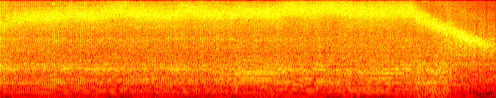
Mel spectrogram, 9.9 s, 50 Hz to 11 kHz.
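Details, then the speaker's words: Poulan Pro Model 117 two-stroke trimmer on premix, stored about 3 years, after tune-up and carb work: steady high-rev scream with no drop to idle, then winds down, idle screw has little effect; high idle, possibly from the throttle cable sheath holding the carburettor open. "Well, the idle speed seems to be way up there and somewhat stuck. I backed off the screw, but that didn't seem to affect it in any great manner. Might have something to do with the throttle control."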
